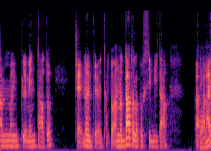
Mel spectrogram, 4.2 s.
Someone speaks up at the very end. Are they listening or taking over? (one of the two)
listening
